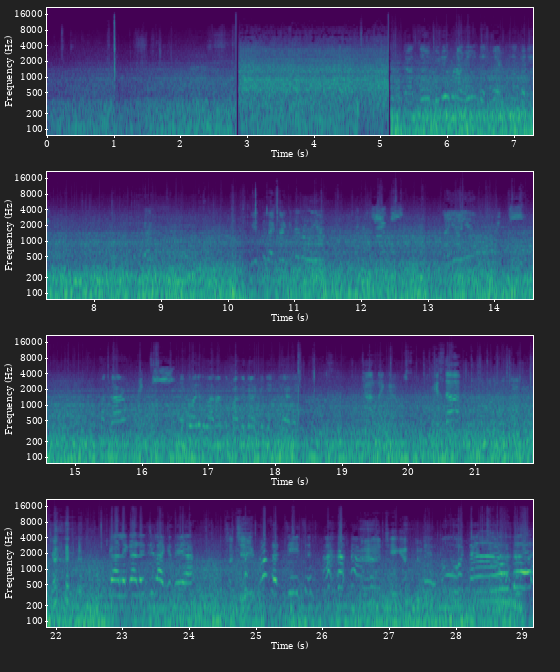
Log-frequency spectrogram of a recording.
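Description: Road and engine noise inside a moving car's cabin: a steady low rumble that gets suddenly louder about five seconds in, with indistinct voices now and then.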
